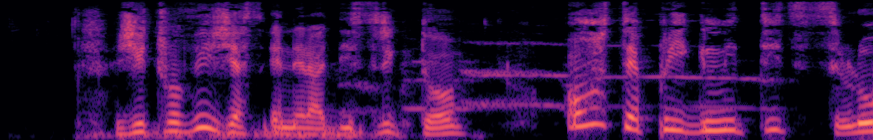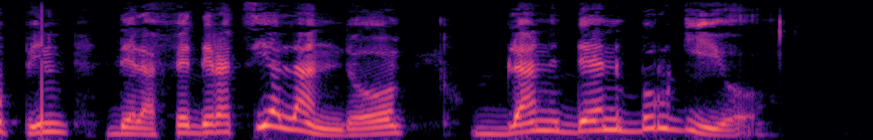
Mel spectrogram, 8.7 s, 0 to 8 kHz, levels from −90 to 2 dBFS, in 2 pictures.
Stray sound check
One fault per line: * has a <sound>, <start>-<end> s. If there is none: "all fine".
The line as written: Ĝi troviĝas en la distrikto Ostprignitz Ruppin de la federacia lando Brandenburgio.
all fine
